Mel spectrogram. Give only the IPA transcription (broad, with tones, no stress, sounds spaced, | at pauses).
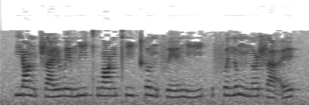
j ɑ˥˩ ŋ ʈ͡ʂ a˧˥ ɪ̯ ɻ w e˧ ɪ̯ m i˥ t̪ʰ w ɑ˥ ŋ t̪ʰ i˥˧ kʰ ɤ˥˩ ŋ f e˧˥ ɪ̯ n̪ i˧˥ | f ə˧˥ n ʊ˥˩ ŋ n̪ ɤ˧˥ ʂ a̰˨˩˦ ɪ̯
